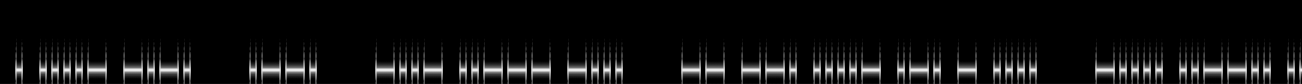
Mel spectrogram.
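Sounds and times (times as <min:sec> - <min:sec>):
Koch Morse code beeps: 0:00.2 - 0:01.9, 0:02.6 - 0:03.2, 0:03.8 - 0:06.2, 0:06.8 - 0:10.4, 0:11.0 - 0:13.0.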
